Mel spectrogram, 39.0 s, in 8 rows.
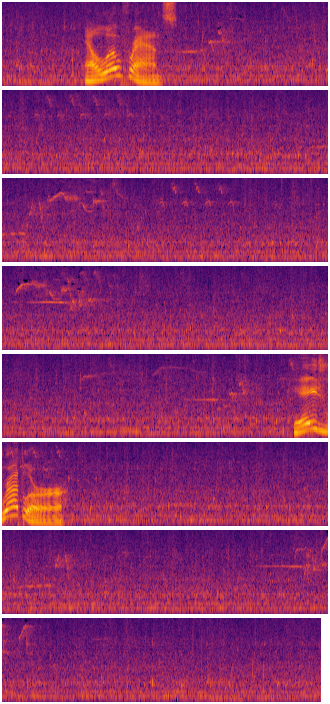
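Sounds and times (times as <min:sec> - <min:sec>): outdoor hiss: 0:01.2 - 0:02.6.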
